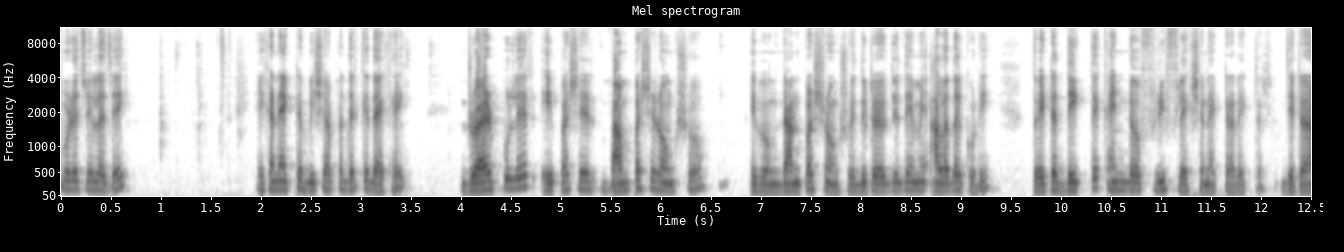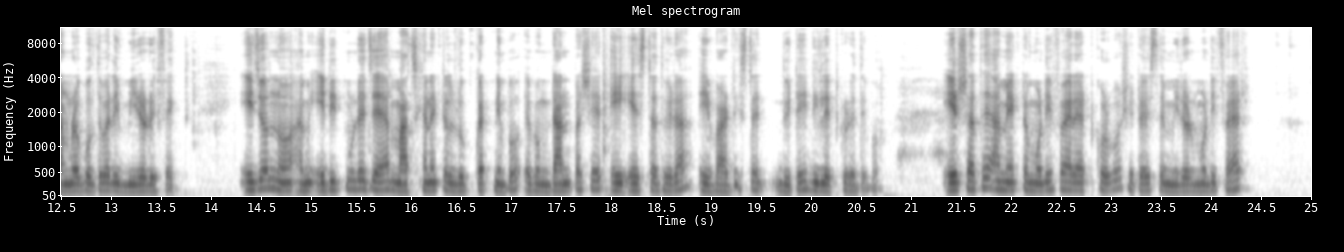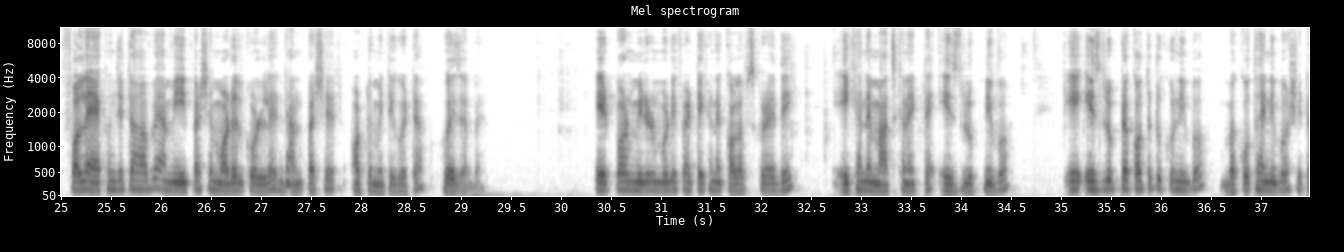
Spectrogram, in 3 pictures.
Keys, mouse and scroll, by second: 3.0-14.1 shift+middle drag, 15.7 ctrl+r, 17.2 click, 18.0 x, 20.7 Tab, 22.0-25.1 drag, 31.5 click, 32.3 Tab, 32.7 shift+middle click, 33.4 ctrl+r, 34.4 shift+middle click, 35.0 g.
